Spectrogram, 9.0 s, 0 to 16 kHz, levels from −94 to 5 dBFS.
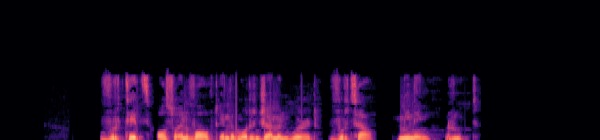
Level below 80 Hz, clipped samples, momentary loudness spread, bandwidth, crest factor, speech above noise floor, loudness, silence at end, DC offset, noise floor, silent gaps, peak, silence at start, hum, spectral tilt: -56 dBFS; under 0.1%; 15 LU; 7.8 kHz; 20 dB; over 71 dB; -20 LUFS; 2.05 s; under 0.1%; under -90 dBFS; 4.83-4.91 s, 5.65-5.87 s; -2 dBFS; 1.5 s; none; -7.5 dB/octave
